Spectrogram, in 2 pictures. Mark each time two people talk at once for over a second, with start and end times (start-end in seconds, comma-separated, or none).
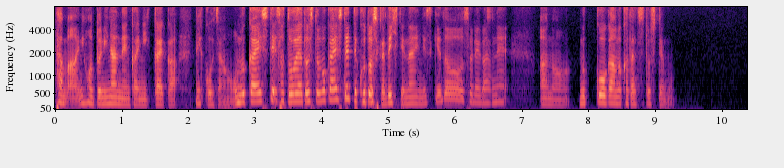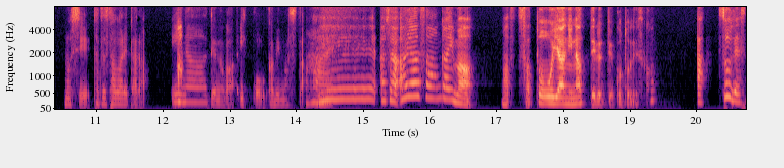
none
